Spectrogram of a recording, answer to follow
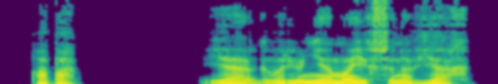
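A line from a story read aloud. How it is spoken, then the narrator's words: Gentle interruption. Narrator (Russian): мягко перебила Фрида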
